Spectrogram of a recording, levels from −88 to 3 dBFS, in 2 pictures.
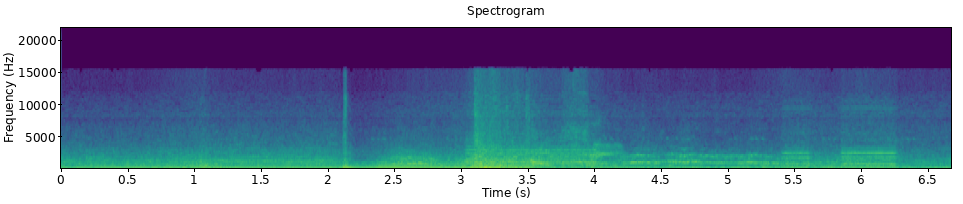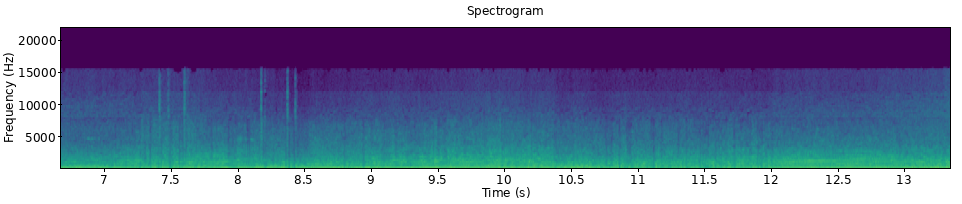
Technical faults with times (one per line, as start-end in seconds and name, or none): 7.24-12.09 call bitrate drop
